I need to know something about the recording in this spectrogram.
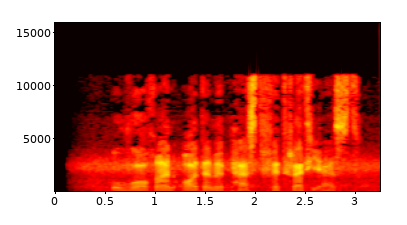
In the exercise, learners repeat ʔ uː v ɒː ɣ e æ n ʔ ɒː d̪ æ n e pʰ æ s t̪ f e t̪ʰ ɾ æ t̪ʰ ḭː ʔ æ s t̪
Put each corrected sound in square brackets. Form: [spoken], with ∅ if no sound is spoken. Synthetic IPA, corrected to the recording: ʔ uː v ɒː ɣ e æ n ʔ ɒː d̪ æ [m] e pʰ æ s t̪ f e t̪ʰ ɾ æ t̪ʰ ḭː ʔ æ s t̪

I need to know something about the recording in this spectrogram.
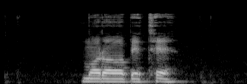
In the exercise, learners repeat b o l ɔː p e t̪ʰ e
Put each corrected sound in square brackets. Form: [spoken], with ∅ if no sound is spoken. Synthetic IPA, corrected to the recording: [m] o [ɾ] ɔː p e t̪ʰ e

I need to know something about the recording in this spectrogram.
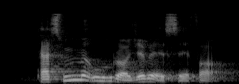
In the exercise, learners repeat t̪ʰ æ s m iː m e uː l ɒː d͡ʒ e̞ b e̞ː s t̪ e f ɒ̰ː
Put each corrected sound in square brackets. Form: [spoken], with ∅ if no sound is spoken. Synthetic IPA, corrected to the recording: t̪ʰ æ s m iː m e uː [ɾ] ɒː d͡ʒ e̞ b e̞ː s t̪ e f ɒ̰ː

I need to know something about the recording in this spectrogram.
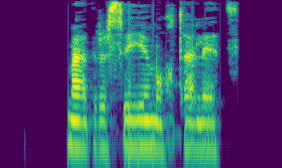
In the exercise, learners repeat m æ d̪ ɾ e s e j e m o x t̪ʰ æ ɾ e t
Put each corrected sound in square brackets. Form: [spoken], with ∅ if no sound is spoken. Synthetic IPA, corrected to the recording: m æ d̪ ɾ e s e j e m o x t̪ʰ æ [l] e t

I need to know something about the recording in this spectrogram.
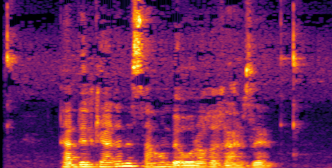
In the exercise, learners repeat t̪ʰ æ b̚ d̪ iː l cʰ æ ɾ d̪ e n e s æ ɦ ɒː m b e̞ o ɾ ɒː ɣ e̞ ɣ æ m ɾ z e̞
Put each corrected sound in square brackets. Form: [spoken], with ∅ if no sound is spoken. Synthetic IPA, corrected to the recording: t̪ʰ æ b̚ d̪ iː l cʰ æ ɾ d̪ [æ] n e s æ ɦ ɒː m b e̞ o ɾ ɒː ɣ e̞ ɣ æ [∅] ɾ z e̞

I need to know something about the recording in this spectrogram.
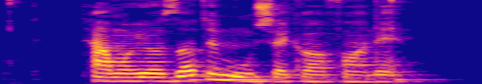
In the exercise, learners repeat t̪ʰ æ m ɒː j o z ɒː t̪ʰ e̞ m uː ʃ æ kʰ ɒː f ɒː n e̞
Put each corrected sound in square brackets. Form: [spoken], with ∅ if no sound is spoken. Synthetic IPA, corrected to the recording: t̪ʰ æ m ɒː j o z ɒː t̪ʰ e̞ m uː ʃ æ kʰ ɒː f ɒː n e̞

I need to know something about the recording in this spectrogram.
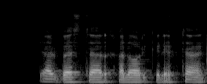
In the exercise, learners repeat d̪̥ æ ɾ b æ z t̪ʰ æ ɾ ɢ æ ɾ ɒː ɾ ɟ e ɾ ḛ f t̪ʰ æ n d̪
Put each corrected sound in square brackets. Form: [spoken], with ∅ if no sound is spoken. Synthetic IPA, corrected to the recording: d̪̥ æ ɾ b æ [s] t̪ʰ æ ɾ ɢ æ ɾ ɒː ɾ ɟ e ɾ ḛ f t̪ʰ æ n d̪

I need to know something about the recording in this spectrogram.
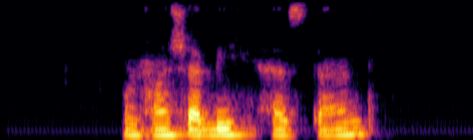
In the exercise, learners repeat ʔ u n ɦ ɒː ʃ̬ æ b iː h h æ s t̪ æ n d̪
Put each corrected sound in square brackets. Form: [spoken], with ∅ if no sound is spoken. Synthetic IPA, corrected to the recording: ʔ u n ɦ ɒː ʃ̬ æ b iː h h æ s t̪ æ n d̪

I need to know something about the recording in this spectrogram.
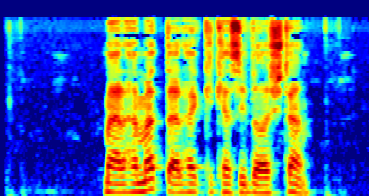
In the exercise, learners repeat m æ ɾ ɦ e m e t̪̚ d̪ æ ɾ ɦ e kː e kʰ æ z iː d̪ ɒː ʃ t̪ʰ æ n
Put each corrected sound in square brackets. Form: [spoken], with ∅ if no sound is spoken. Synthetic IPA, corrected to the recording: m æ ɾ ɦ [æ] m [æ] t̪̚ d̪ æ ɾ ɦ [æ] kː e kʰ æ [s] iː d̪ ɒː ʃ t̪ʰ æ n

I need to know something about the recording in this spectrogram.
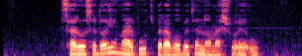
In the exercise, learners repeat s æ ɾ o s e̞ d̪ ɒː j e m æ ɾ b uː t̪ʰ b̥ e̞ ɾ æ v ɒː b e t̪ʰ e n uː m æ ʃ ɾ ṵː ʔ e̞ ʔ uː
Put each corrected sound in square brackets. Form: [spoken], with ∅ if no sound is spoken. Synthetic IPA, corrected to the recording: s æ ɾ o s e̞ d̪ ɒː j e m æ ɾ b uː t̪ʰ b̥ e̞ ɾ æ v ɒː b e t̪ʰ e n [ɒː] m æ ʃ ɾ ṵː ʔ e̞ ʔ uː

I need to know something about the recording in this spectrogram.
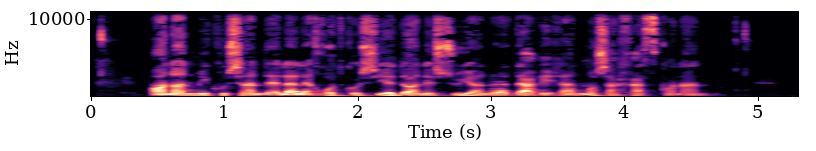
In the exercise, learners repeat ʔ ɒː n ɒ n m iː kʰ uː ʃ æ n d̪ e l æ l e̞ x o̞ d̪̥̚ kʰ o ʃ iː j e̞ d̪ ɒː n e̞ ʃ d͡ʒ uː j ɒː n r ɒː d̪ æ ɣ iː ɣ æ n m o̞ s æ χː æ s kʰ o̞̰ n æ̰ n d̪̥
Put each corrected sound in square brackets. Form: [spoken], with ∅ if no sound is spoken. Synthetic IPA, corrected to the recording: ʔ ɒː n ɒ n m iː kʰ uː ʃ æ n d̪ e l æ l e̞ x o̞ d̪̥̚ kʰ o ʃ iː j e̞ d̪ ɒː n e̞ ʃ d͡ʒ uː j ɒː n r ɒː d̪ æ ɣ iː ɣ æ n m o̞ [ʃ] æ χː æ s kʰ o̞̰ n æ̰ n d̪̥

